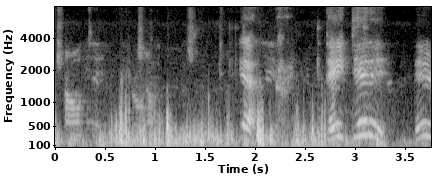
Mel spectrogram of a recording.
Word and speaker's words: Charlton Heston: Charles Heston. Charlton.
